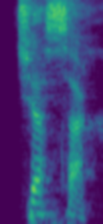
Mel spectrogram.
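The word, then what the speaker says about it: חזק: La palabra canciller es una palabra hebrea que se escribe chazaj.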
